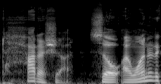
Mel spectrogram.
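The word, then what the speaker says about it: Hattusa: part one video in that video I was pronouncing the hittite capital as husa but it was pointed out to me since that video it should be more accurately pronounced HHA so I wanted to correct that for this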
